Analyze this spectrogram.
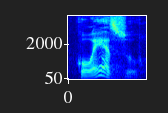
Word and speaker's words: coeso: Mas o povo nunca entrou na onda do coeso e, felizmente, os dicionários se renderam e hoje indicam as duas pronúncias como perfeitamente possíveis, coeso ou coeso.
